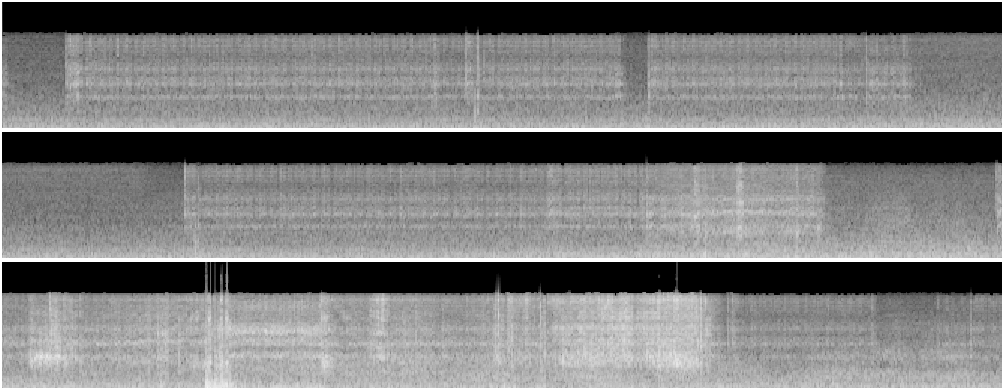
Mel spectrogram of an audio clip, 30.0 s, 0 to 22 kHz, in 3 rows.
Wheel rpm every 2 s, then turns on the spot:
50, 60, 50, 50, 20, 10, 50, 60, 110, 30, 130, 110, 120, 80, 30.
none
